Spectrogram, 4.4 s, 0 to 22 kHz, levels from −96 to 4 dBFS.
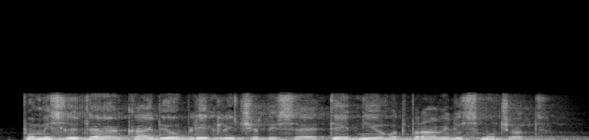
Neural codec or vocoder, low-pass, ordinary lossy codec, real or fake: codec, 16 kHz, 8 kbps, FunCodec, trained on LibriTTS, 25 frames a second; 7.2 kHz; none; fake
